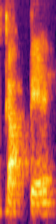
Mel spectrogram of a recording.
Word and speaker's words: kapal: Yeah, now words with ending with AL, AR, and AS. These words are pronounced with an S sound. Yeah, so kapal becomes kape to us. It's like, we'll say kape terbang and not kapal terbang. Yeah. Besar becomes besar, panas becomes pane.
